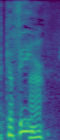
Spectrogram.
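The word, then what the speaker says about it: keffiyeh: Kefis or Kefias. – Kefi. – Kefi. – There it is. It's Kefi. It's Kefiyeh, a Kefi, which is the same thing you see the Palestinians wear.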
